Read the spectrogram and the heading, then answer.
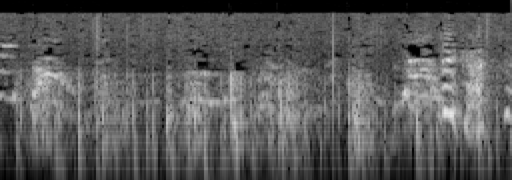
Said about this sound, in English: Stop that horse. I'll get him.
